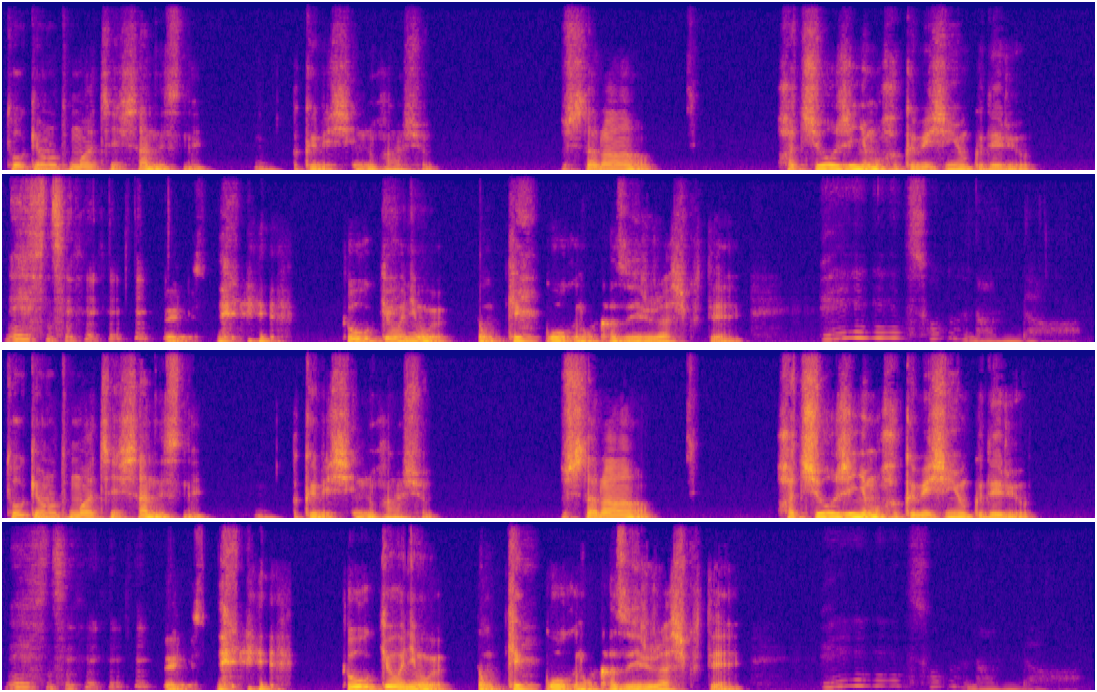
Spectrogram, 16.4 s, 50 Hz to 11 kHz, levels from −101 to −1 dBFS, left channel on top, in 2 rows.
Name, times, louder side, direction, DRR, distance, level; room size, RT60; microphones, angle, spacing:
voice 1, 0.0-1.5 2.3-3.3 4.2-4.9 5.8-7.7 9.4-10.4 10.8-13.7, right 4 dB, 35° right, 0.4 m, -21 dB
voice 2, 8.2-9.3 11.1-11.2 12.0-12.2 14.4-16.2, left 4 dB, 80° left, 0.9 m, -37 dB
3.8 x 3.7 x 3.5 m
head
